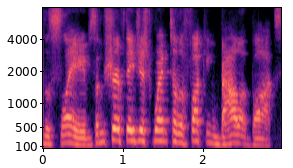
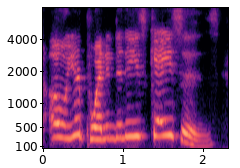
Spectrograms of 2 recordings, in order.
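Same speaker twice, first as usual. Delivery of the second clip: mocking imitation; 8 semitones higher, slower than usual. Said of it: "You're just going".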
